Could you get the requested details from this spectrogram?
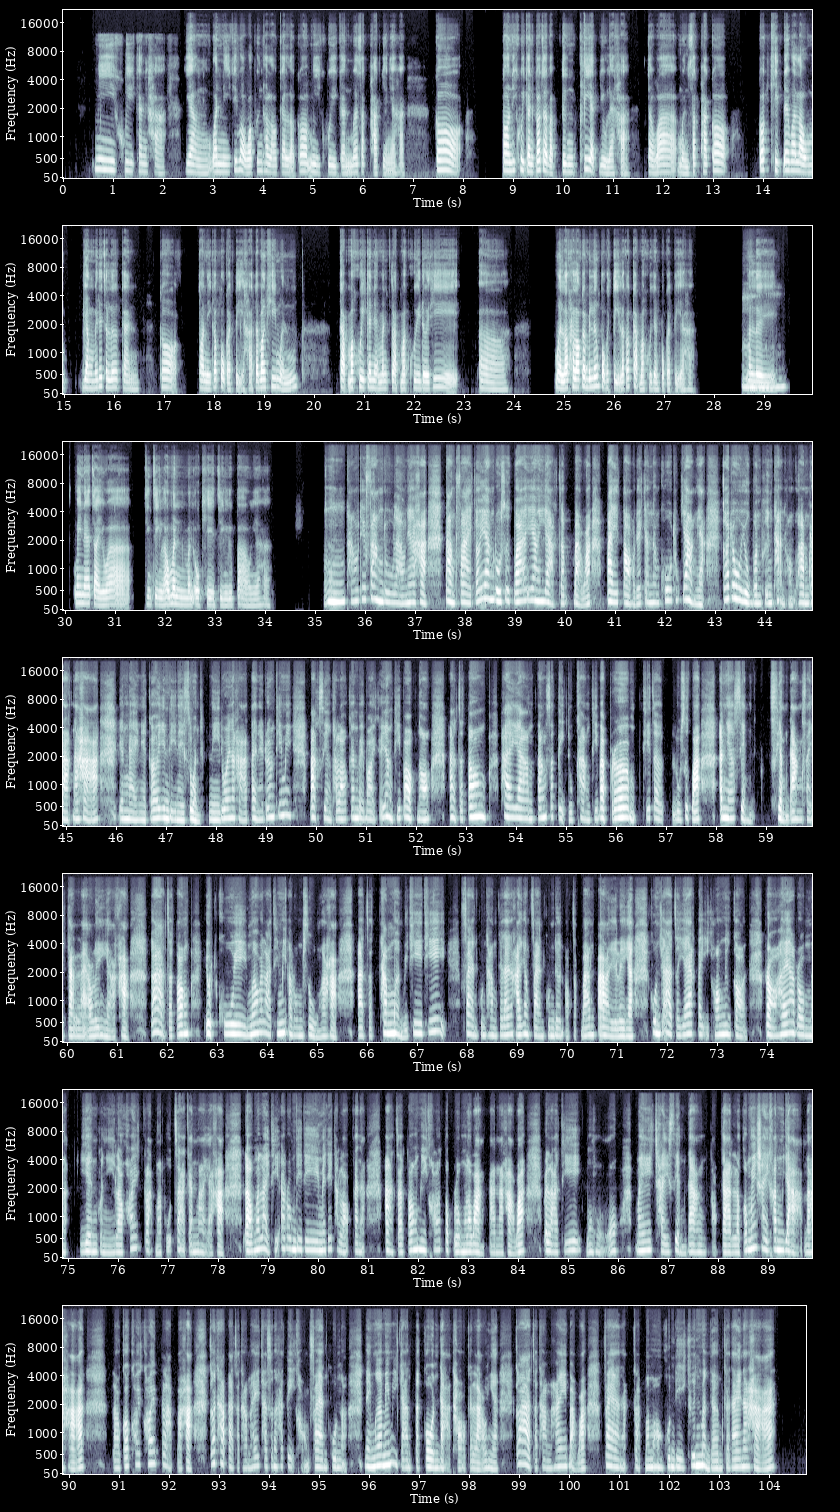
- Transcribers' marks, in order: tapping; other background noise
- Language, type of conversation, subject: Thai, advice, คุณทะเลาะกับแฟนบ่อยแค่ไหน และมักเป็นเรื่องอะไร?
